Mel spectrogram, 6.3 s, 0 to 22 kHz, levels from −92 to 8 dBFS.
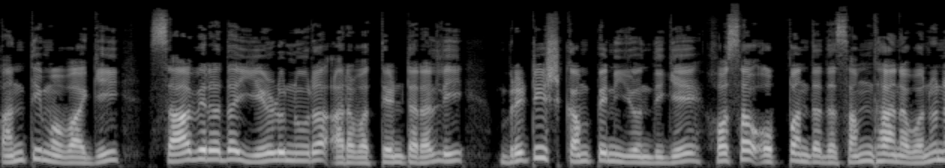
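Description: Nothing stood out on listening to this speech recording.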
